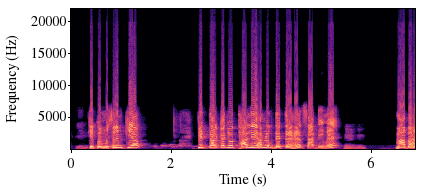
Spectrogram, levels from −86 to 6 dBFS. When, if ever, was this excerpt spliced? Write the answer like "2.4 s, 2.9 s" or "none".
none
